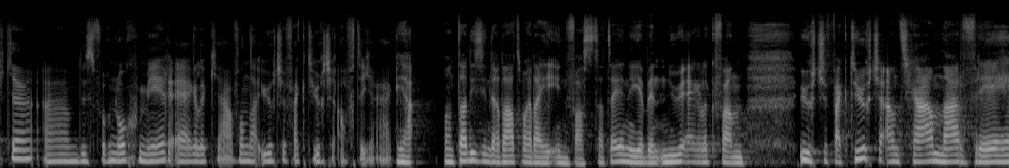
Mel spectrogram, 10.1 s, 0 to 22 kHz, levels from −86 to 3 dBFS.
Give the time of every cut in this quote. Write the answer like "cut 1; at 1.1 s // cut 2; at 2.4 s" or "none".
none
